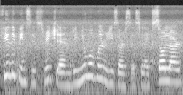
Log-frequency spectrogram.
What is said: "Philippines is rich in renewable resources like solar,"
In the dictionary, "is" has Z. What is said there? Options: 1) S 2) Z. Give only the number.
1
